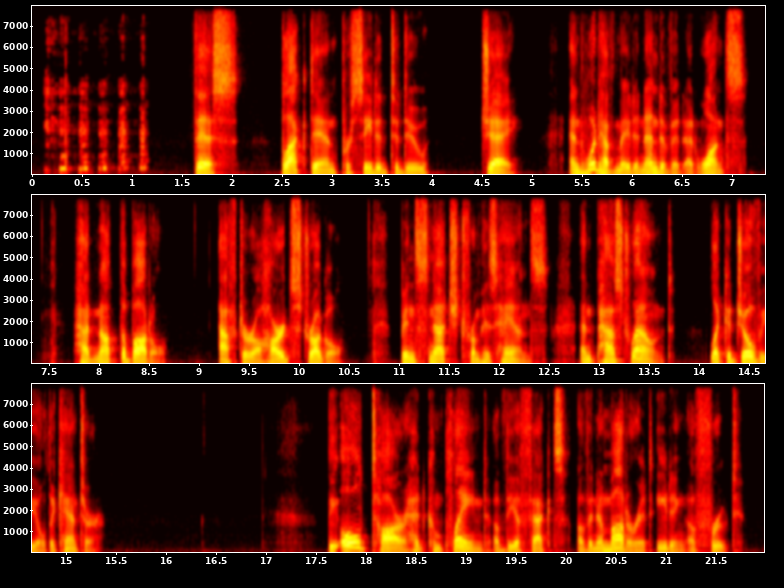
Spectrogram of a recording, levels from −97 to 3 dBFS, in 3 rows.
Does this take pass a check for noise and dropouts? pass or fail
fail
